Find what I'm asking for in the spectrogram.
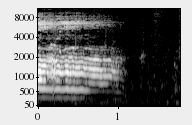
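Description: A rubber chicken lets out one long, nasal squawk lasting about a second, buzzy and rich in overtones, before cutting off into near silence with a faint click at the end.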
